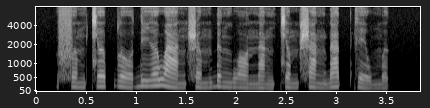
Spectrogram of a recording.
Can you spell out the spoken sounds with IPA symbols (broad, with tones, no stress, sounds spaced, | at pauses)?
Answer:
f ə˨˩ m c əː˦˥ p̚ l o˨˩˦ ɗ i˧˥ ə̯ w aː˨˩˨ ŋ ʂ ə˨˩˦ m ɗ ə˧ ŋ w ɔ˨˩ n a˨˩˨ ŋ c ə˨˩˦ m ʂ a˨˩ ŋ ɗ a˦˥ t̚ k e˨˩˨ w m ə˨˩ k̚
